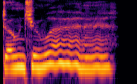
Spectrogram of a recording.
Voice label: female f105, spoken hooks; Mutekki Media; Dance Ultra Voice VOL-1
